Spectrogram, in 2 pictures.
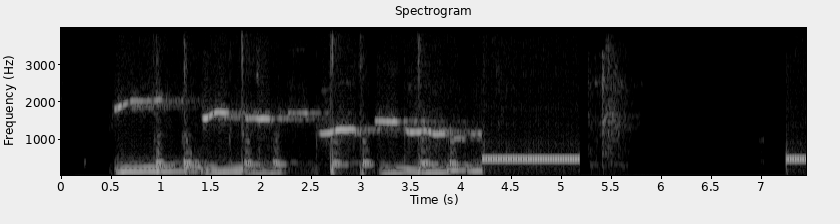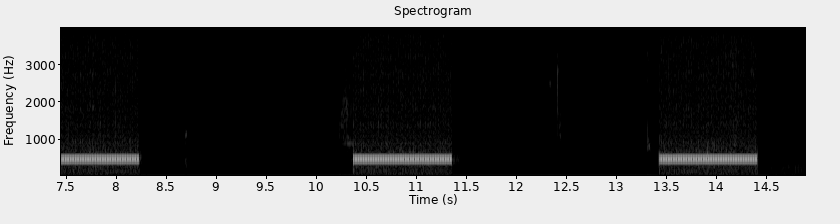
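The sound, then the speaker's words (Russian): Telephone line sounds during a call transfer: a brief electronic tune, then four long, steady ringback tones at even intervals separated by silence, with no talk. “Переведу вас сейчас на тендерного специалиста. Зовут Дина. Спасибо. Соединяю.”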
